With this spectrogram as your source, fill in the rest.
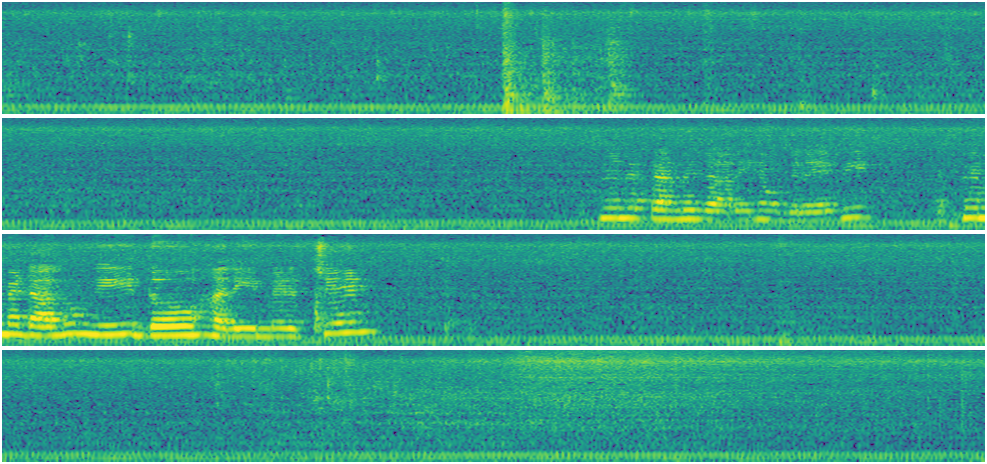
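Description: A gas burner hums steadily.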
